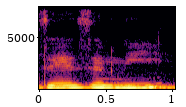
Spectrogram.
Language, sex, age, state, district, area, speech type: Bodo, female, 18-30, Assam, Baksa, rural, spontaneous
